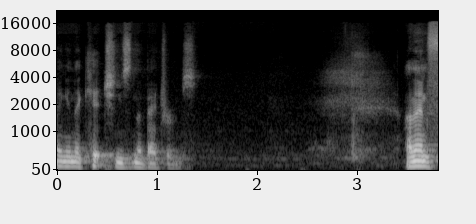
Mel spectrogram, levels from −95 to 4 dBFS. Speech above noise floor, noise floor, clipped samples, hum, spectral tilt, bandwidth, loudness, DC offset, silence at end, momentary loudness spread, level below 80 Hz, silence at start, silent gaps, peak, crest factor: 44 dB; -69 dBFS; under 0.1%; none; -5.5 dB/octave; 16.5 kHz; -26 LUFS; under 0.1%; 0 s; 27 LU; -68 dBFS; 0 s; none; -8 dBFS; 20 dB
